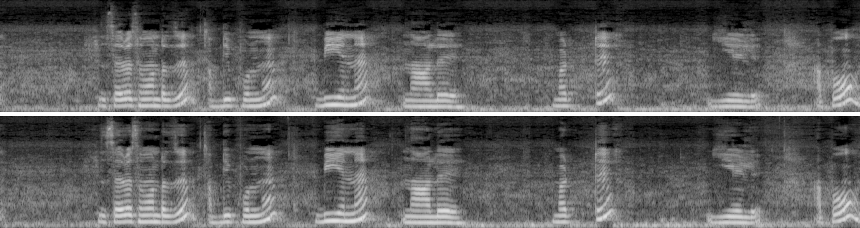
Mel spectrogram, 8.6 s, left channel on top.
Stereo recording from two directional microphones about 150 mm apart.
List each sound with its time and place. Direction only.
1.0 s speech: 30° right (ahead or behind)
5.5 s speech: 30° right (ahead or behind)
7.1 s speech: 40° right (ahead or behind)
8.1 s speech: 20° right (ahead or behind)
